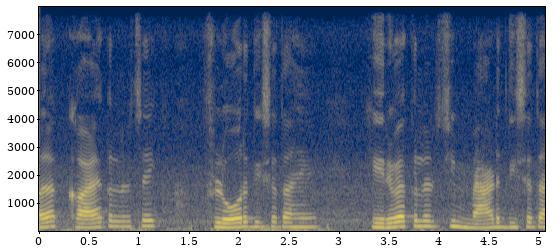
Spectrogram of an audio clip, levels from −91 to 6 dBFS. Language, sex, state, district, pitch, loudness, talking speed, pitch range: Marathi, male, Maharashtra, Washim, 165 Hz, -16 LUFS, 165 wpm, 155-180 Hz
